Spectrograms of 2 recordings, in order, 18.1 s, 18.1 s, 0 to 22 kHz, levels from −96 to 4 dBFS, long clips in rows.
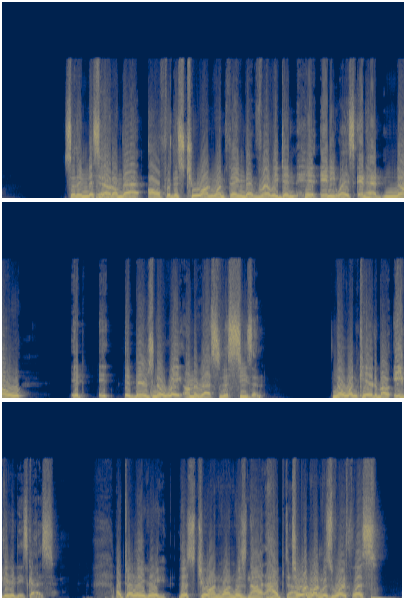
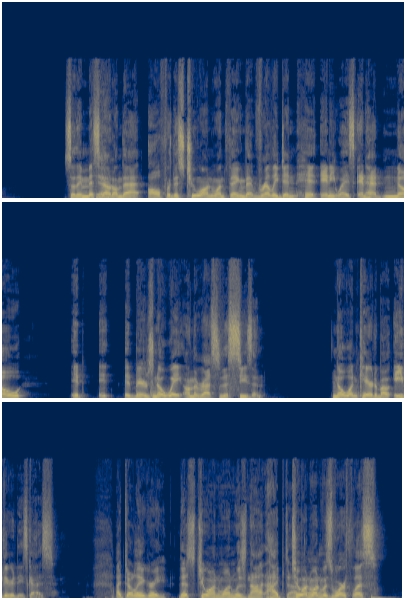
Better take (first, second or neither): second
